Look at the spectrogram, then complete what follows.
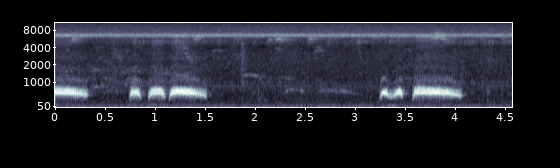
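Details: Spotted dove used as a decoy bird, praised for its fine 'khu-ang' style voice and good luring. A low cooing: one long coo, then two short coos and a long drawn coo, repeated once with the same pattern.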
